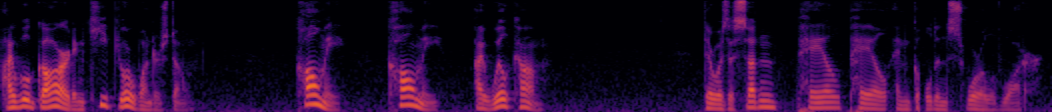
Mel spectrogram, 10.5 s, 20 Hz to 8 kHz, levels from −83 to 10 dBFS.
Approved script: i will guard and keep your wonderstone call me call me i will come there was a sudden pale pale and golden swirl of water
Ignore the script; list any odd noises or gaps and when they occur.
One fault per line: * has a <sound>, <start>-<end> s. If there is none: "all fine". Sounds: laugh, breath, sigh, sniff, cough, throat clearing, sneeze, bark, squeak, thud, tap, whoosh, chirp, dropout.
* has a dropout, 9.2-9.2 s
